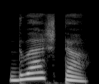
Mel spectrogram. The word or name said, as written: ದ್ವ್ಯಷ್ಟ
